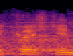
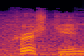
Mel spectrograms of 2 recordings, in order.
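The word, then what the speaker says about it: Cristhian: Christian, you would think, would begin CH. Well, with this Martinez, it's C-R-I-S-T, then the H. It's almost like you have a lisp when you pronounce it.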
